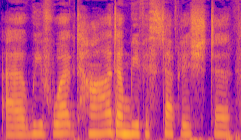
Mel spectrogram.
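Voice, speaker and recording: A woman interpreting live, dark and hesitant. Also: mid-range voice, flat delivery, moderate pace. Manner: hesitant, many fillers while keeping up with the speaker. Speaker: simultaneous interpreter. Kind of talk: live interpretation of citizen speeches.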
